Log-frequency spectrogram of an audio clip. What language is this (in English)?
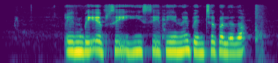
Telugu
